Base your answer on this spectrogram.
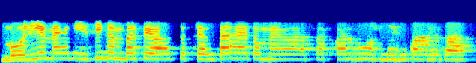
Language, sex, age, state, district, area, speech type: Hindi, female, 45-60, Uttar Pradesh, Ayodhya, rural, conversation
